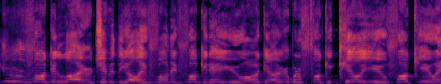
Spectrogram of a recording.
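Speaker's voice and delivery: high hammed-up furious yelling; mock furious. Jerry yelling at Timothy Olyphant, high mock fury. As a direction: spit hate at him, high and fast. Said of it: "Jerry's like".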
